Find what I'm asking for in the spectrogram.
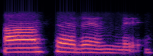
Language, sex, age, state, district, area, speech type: Telugu, female, 45-60, Andhra Pradesh, West Godavari, rural, conversation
